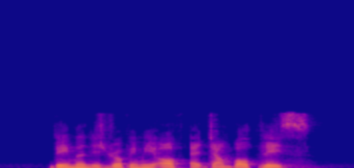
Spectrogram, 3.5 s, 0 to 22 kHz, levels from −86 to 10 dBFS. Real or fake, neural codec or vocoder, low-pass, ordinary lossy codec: real; none; 7.2 kHz; AAC, 32 kbps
